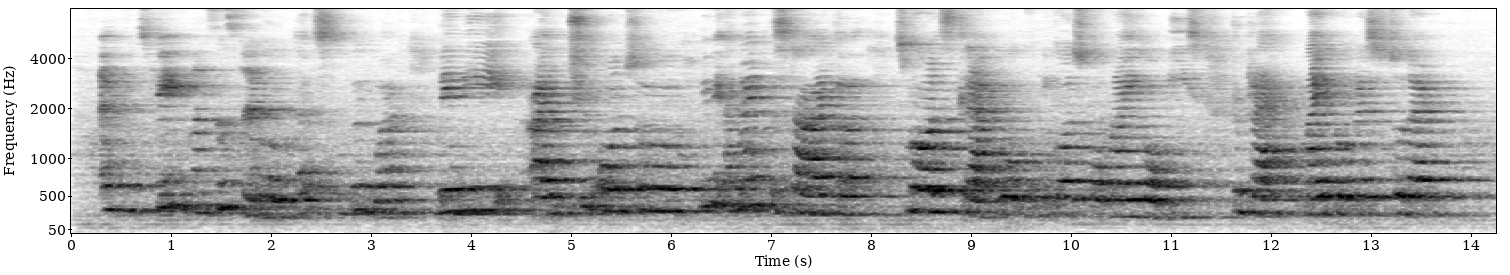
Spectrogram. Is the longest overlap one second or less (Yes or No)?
Yes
